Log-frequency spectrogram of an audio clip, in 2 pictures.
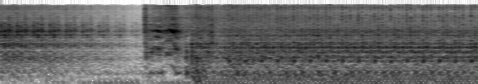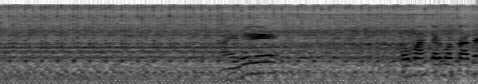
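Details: Isuzu Panther diesel, rebuilt with new liners and rings after smoking, fitted with counterfeit "made in Japan" pistons: cranks, catches and settles into a harsh, uneven idle clatter; genuine pistons later ran smooth.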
